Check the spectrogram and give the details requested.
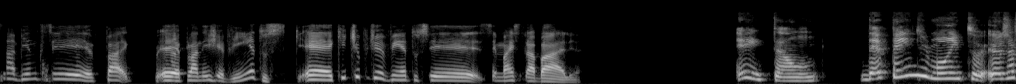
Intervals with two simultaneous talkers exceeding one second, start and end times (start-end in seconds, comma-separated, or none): none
